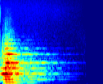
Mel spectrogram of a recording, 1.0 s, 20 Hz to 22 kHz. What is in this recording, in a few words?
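BRS, Brass Ensemble stac; Roland L-CD702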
